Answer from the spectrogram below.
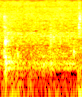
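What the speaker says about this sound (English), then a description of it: "put cold water all over them" Cold tap water runs over boiled eggs in a kitchen sink, a steady broadband splash lasting about a second, with brief louder gushes at the start and end.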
